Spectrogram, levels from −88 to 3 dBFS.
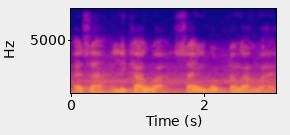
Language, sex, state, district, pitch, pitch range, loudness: Hindi, male, Gujarat, Gandhinagar, 120 Hz, 110-140 Hz, -16 LUFS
